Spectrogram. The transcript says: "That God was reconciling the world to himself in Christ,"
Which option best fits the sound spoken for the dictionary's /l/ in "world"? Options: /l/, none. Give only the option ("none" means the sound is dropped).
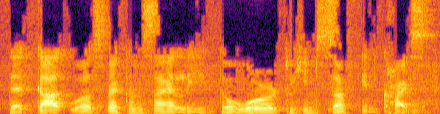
none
